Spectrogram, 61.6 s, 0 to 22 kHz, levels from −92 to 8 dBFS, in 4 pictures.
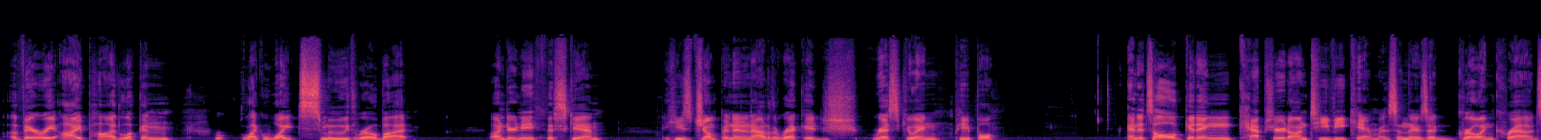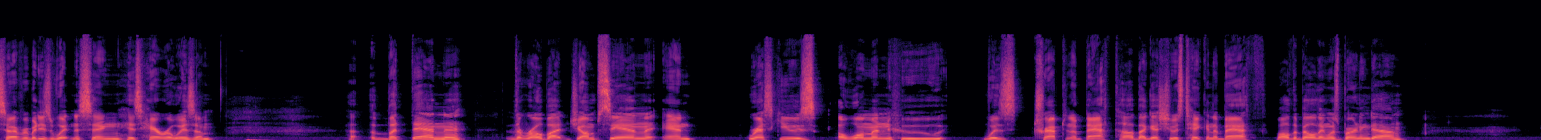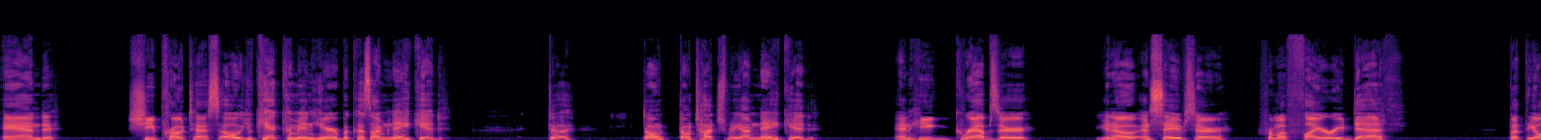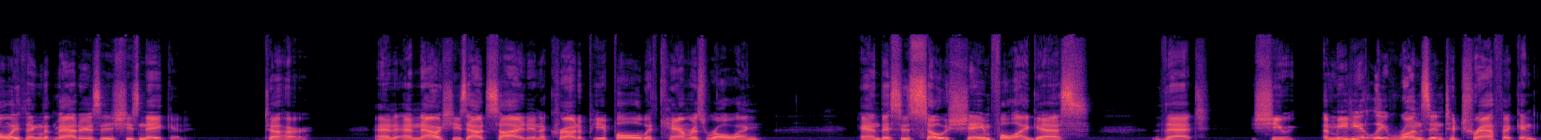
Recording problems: none

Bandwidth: 16.5 kHz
